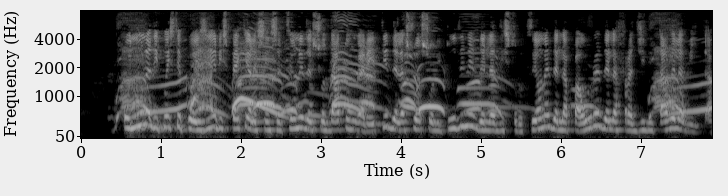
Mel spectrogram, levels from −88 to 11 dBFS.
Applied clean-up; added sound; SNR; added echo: classical method log-MMSE.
